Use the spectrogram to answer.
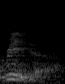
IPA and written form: ˈriːdə (reader)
